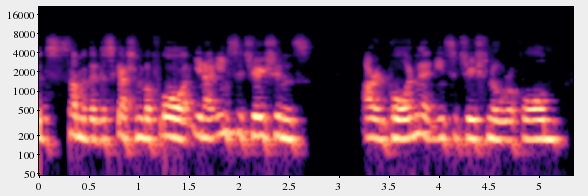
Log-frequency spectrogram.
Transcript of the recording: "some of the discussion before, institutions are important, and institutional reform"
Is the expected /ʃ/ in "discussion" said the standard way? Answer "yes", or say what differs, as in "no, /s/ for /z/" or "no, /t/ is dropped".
yes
